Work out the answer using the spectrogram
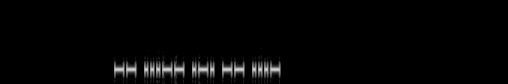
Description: Morse code, heard as a keyed tone, about 40 wpm, 700 Hz. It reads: M3RMV
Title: DXCC-100 Call Signs - 5 Characters - Repeated 2x - 40wpm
